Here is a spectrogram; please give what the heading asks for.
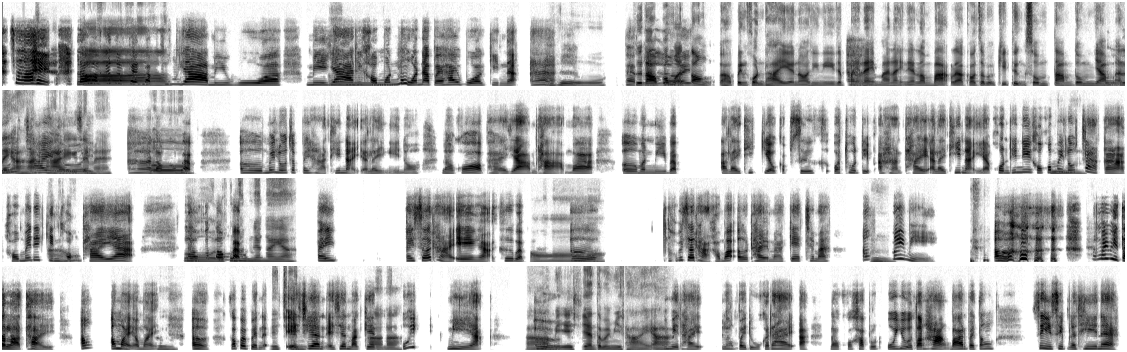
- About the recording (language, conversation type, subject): Thai, podcast, การปรับตัวในที่ใหม่ คุณทำยังไงให้รอด?
- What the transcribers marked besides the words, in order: laughing while speaking: "ใช่"; chuckle; laugh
